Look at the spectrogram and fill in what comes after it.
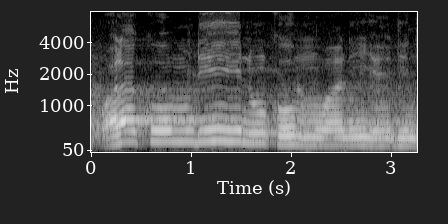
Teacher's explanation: Jadi mim sukun bertemu waw itu dengung enggak dia? Enggak dengung, maka enggak boleh dengung.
